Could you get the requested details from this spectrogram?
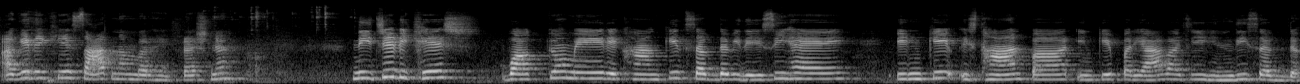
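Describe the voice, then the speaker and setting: Slow, slightly high voiced woman teacher doing a textbook walkthrough, asks n answers herself, faint hiss behind. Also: a bit bright.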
